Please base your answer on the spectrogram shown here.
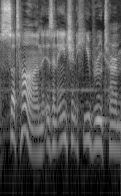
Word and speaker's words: Satan: title was not pronounced Satan the word originally had a short vowel sound seitan is an ancient Hebrew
